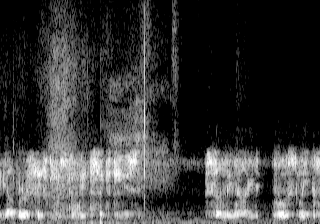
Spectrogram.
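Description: A weather-forecast voice speaking over a radio, sounding thin as through a small speaker, with a short pause about two seconds in.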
